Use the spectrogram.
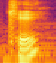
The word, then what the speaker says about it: Que: at their IM named K I did ask for clarification on the pronunciation and to the best of my ability without knowing the language the pronunciation is closer to chit and means Magpie hence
